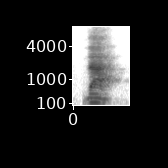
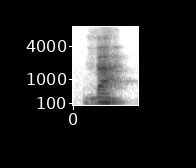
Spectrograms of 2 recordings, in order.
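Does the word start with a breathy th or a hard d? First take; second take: breathy th; breathy th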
